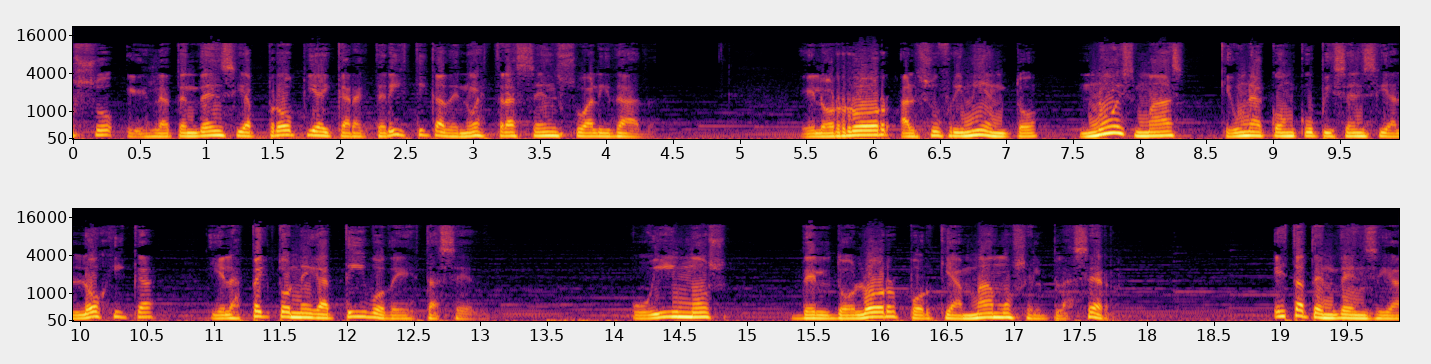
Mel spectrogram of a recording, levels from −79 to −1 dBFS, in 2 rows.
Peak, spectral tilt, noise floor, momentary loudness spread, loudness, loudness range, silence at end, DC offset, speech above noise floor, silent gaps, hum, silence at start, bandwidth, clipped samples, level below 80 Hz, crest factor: 0 dBFS; -8 dB/octave; -40 dBFS; 11 LU; -12 LUFS; 4 LU; 0 s; 0.7%; 29 dB; none; none; 0 s; 12.5 kHz; under 0.1%; -38 dBFS; 12 dB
